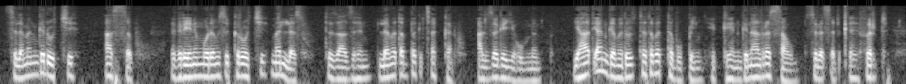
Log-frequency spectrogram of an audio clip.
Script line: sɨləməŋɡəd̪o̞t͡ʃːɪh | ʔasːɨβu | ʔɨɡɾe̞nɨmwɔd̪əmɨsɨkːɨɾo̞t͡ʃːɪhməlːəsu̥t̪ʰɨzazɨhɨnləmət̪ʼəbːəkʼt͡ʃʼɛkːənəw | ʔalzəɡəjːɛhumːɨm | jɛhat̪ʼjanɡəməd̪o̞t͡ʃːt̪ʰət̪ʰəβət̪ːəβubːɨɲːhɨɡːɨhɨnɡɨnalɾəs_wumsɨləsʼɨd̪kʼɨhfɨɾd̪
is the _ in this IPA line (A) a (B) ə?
A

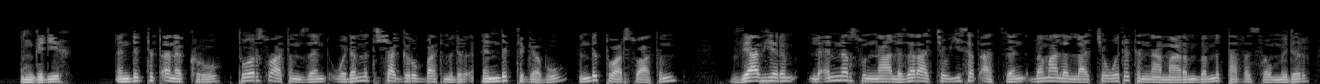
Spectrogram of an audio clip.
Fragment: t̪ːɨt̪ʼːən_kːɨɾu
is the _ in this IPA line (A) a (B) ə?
B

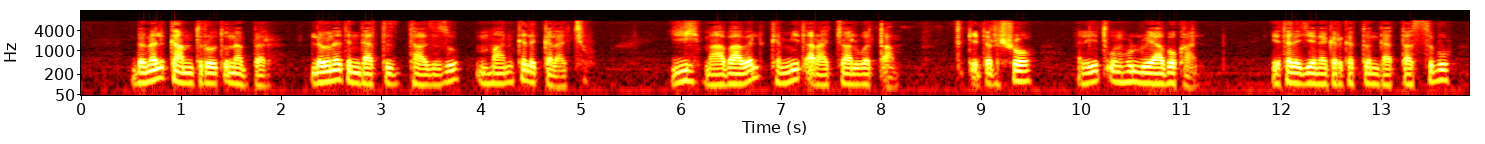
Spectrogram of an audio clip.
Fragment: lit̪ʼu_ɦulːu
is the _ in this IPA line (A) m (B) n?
B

